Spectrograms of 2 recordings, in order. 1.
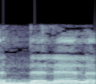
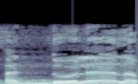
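الدال الأولى يتبعها صائت a. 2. الدال الأولى يتبعها صائت u. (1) "بالفتح" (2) "بالضم"

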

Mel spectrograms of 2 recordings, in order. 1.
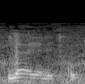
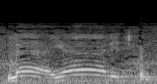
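الحركة الأولى قصيرة، بدون همزة. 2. الحركة الأولى ممدودة، بدون همزة. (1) "بدون همز" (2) "همزة مبدلة ألفا"

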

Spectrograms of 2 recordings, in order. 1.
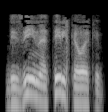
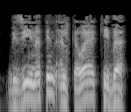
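ينتهي zina بـ -i بلا صوت نون. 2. ينتهي zina بـ -in، وينتهي kawakib بـ -a. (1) "قراءة الإضافة ... فلا تنوين فيها" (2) "قراءة نصب الكواكب يعني مع التنوين أيضا"

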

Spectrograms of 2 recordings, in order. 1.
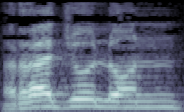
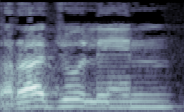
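یہ لفظ -un کی آواز پر ختم ہوتا ہے۔ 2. یہ لفظ -in کی آواز پر ختم ہوتا ہے۔ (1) "رفع" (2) "جر"

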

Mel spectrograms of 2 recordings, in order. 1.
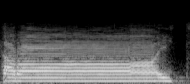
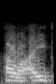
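تصبح الهمزة الثانية 'a' طويلة جداً. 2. تُنطق الهمزتان كاملتين وواضحتين. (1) "مع المد المشبع 6 حركات" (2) "بهمزتين مقطعتين"

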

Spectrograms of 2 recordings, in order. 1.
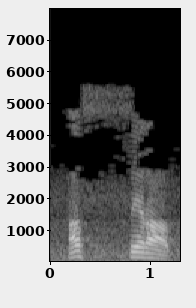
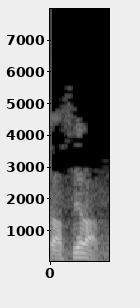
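صوت الصاد الأول مُشدَّد ويُمَدّ طويلًا. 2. صوت الصاد الأول مُفرَد وقصير. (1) "الصاد مشدد" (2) "ما نقول الصراط"

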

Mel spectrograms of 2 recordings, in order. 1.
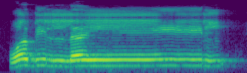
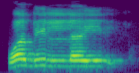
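يُنطق صائت المقطع الأخير ممدودًا. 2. يُنطق صائت المقطع الأخير قصيرًا. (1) "بالإشباع" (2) "بدون مد قصر"

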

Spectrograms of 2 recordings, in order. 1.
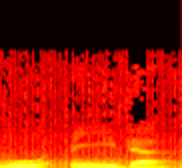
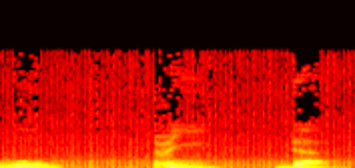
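Suku katanya menyambung, tanpa jeda. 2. Suku katanya diucapkan terpisah, ada jeda. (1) "ketika dirangkai" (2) "dipisah-pisah hurufnya terlebih dulu"

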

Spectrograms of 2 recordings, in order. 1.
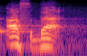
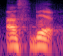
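تأتي بعد الباء فتحة. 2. تأتي بعد الباء كسرة. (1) "الفتح" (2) "والكسر"

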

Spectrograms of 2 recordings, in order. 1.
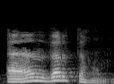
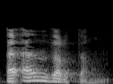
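تُسهَّل الهمزة الثانية. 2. تُنطق الهمزتان كلتاهما كاملةً. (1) "يسهل الثانية" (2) "الأصل أن تقول أأنذرتهم"

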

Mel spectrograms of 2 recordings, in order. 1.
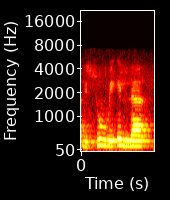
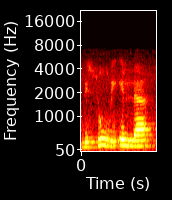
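تصير الهمزة الأولى واوًا مشددة مكسورة. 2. تصير الهمزة الأولى واوًا مشددة مكسورة.

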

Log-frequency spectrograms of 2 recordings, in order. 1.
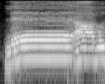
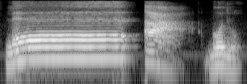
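صوت 'ain' يُحذف تماماً. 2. صوت 'ain' يُخرج بعنف. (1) "أو يضيعها خالص" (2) "بتتعامل مع العين الساكنة بعنف شوية"

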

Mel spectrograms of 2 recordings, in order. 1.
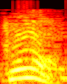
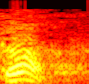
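صوت الكاف خفيف ورقيق. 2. صوت الكاف ثقيل ومفخم. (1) "تذكر ان كاف القرآن كا" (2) "مش كا"

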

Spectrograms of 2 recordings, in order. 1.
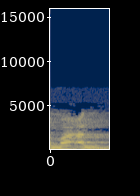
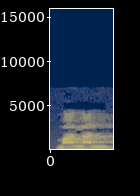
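Konsonan di tengahnya adalah bunyi 'ain dari tenggorokan. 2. Konsonan di tengahnya adalah bunyi ng. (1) "Namanya Ma'an. Ya, ain" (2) "Jangan dibaca dengan bahasa Purbalingga"

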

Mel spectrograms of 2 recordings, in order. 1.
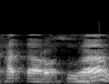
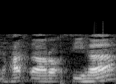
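Kata kedua diakhiri dengan vokal u. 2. Kata kedua diakhiri dengan vokal i. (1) "Kalau dibaca hatta ra'suha, huruf ibtidaiyah, huruf permulaan" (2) "Kalau dibaca hatta ra'siha, huruf jar"

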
